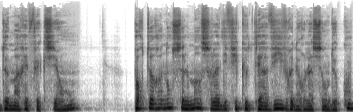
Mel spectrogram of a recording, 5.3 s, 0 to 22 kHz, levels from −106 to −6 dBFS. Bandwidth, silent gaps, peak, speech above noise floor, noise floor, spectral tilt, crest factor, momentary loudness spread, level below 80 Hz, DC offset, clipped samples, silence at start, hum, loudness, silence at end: 17 kHz; none; 0 dBFS; 46 dB; -64 dBFS; -5.5 dB/octave; 18 dB; 5 LU; -50 dBFS; under 0.1%; under 0.1%; 0 s; none; -19 LUFS; 0 s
